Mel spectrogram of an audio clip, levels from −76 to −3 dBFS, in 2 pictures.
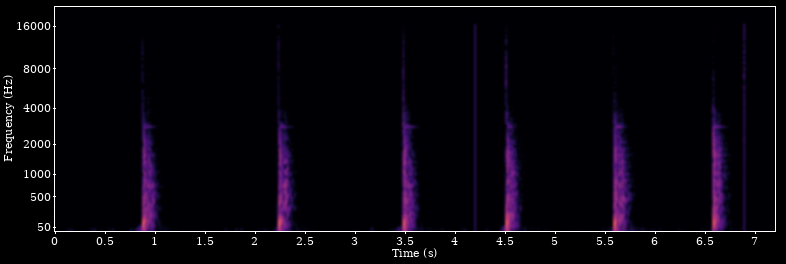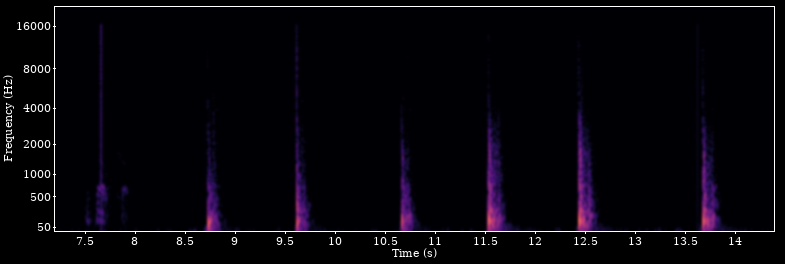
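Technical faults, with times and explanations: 0.11–14.39 s, word clock ticks: some 300 sharp ticks of uneven strength recur roughly every 0.05 s, a steady pace that points to two unlocked clocks roughly 500 ppm apart, each slip misreading samples and dropping or repeating one. Their regular spacing sets them apart from random clicks.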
